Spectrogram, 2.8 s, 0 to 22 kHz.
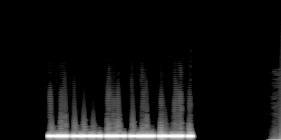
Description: Morse code, heard as a keyed tone, about 46 wpm, 700 Hz. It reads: DOUBLE
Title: Sentences from Top 1400 Words - New Word Drill Alt - 50wpm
